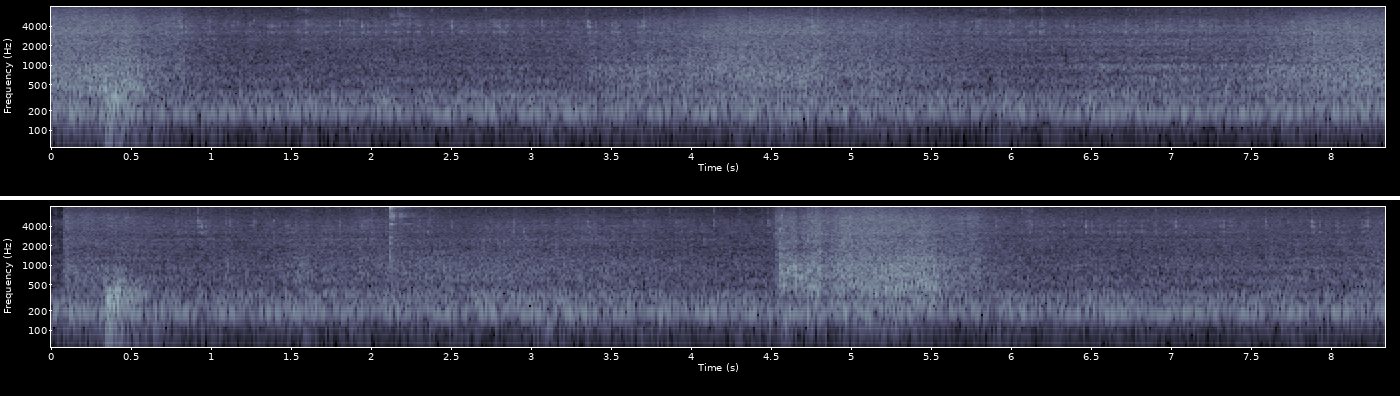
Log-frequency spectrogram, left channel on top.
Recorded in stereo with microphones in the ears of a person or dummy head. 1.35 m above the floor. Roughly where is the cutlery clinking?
Right.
